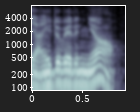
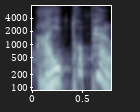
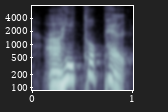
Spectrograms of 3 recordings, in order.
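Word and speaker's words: אחיתופל: 이 아히도벨은요, 이게 아히토펠 원래 이렇게 그렇게 읽는데 이거는 이제 이런 걸 합친 거거든요. 아흐라고 발음하는 히브리어 단어가 있고 타펠이라는 단어가 합쳐진 거예요. 근데 이게 이제 발음이 좀 바뀌어서 아히토펠 원래 이렇게 읽는데요.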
